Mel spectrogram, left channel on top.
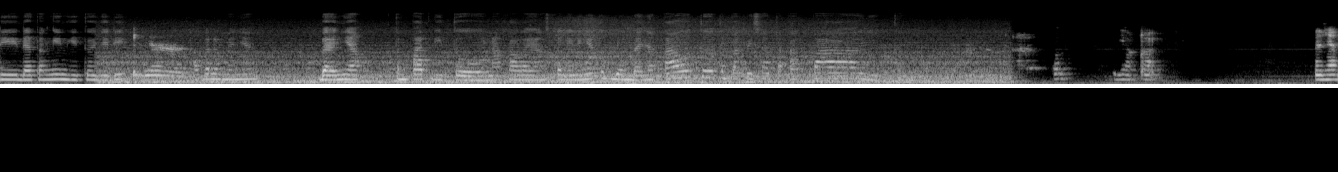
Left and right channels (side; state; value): right; silent; 55 dB below the other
